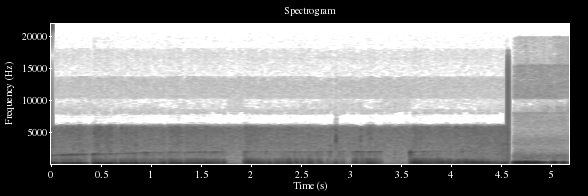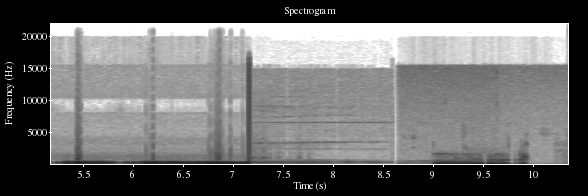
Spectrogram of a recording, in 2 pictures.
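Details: Reenacted hungry stomach growl of a girl who skipped breakfast before going to a pool: long low gurgling rumbles with pauses; ordinary bowel sounds (borborygmi).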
